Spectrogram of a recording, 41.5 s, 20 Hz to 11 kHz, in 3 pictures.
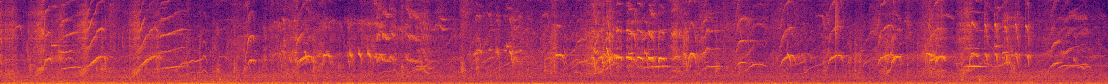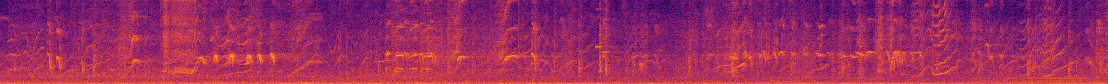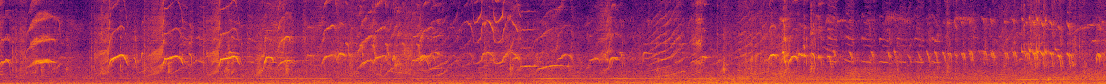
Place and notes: {
  "title": "Grackles #1 (this is Houston), Neartown/ Montrose, Houston, TX, USA - Grackle Colony (this is Houston)",
  "date": "2012-11-09 17:45:00",
  "description": "The first of several recordings I'll make of Grackle colonies around Houston, Texas. Inspired by my good friend, Christine, who's been living far away from The South for a long while - and who appreciates these urban birds. R.I.P. Chloe, who recently turned 20 yrs of age and will leave us tomorrow after a long life of reaping and sowing joy.",
  "latitude": "29.75",
  "longitude": "-95.40",
  "altitude": "21",
  "timezone": "America/Chicago"
}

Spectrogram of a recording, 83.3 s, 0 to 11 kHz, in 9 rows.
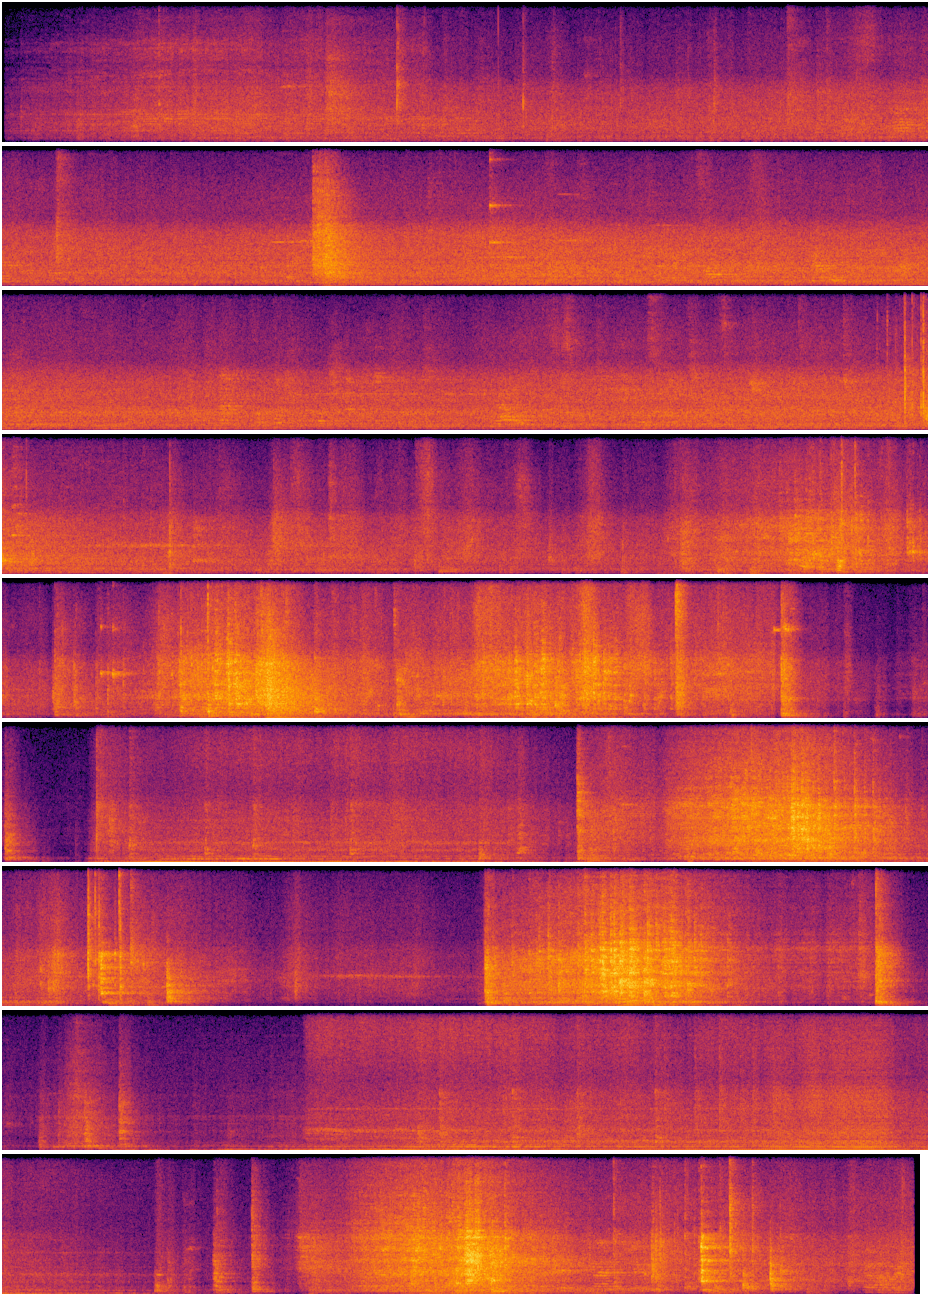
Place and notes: {
  "title": "monheim, sankt josef krankenhaus, eingang + aufzug",
  "description": "eingang zum krankenhaus, betreten und fahrt mit dem aufzug",
  "latitude": "51.09",
  "longitude": "6.89",
  "altitude": "45",
  "timezone": "GMT+1"
}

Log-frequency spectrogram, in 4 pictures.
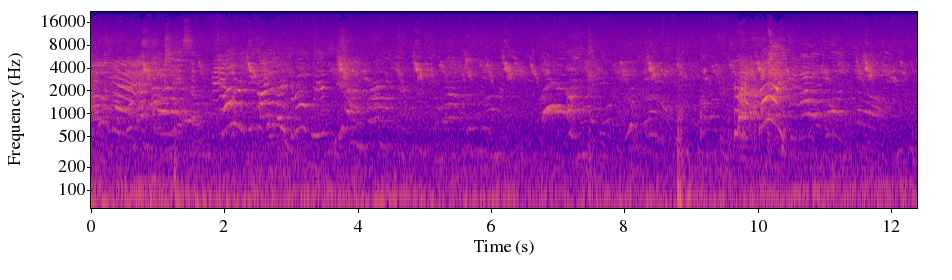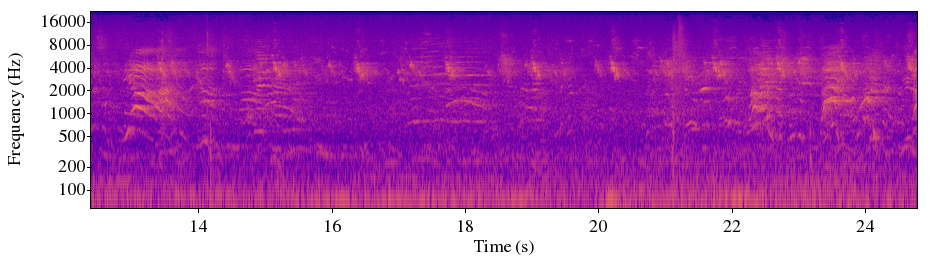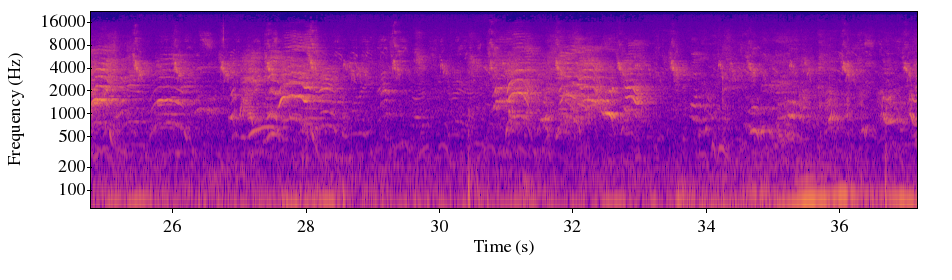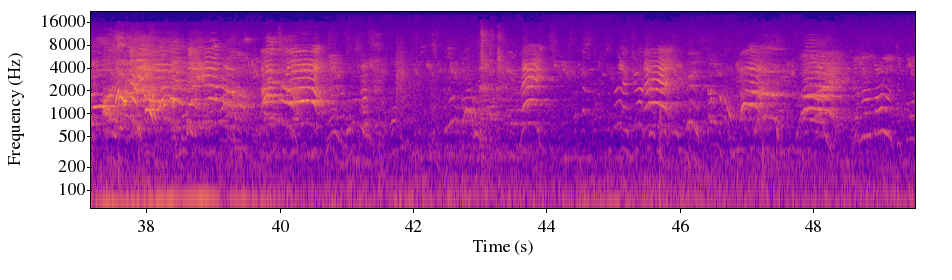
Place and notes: {
  "title": "Maribor, Iztokova ulica - schoolyard",
  "date": "2012-05-30 11:40:00",
  "description": "schoolyard ambience at Iztokova road\n(SD702 DPA4060)",
  "latitude": "46.56",
  "longitude": "15.63",
  "altitude": "279",
  "timezone": "Europe/Ljubljana"
}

